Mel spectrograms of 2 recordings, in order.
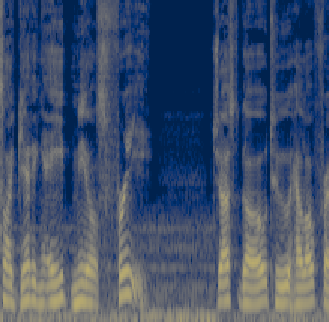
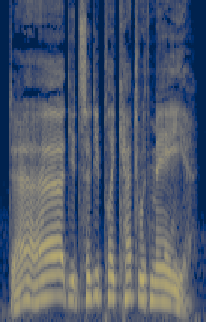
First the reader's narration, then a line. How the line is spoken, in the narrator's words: yelled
